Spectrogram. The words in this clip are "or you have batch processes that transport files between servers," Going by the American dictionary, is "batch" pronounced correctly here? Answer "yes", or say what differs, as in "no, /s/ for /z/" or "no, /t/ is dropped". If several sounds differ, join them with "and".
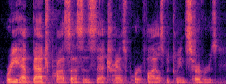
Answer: yes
